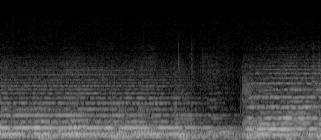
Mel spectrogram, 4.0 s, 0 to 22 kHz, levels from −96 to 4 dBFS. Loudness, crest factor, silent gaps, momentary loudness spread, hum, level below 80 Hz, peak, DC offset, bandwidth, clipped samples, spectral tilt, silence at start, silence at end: -36 LUFS; 14 dB; none; 10 LU; none; -50 dBFS; -22 dBFS; under 0.1%; 6.2 kHz; under 0.1%; -9.5 dB/octave; 0 s; 0 s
